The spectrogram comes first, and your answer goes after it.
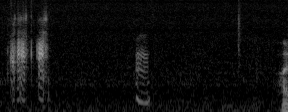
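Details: Miez, a female pet cat with a habitual strange reaction to sneezes, real or pretended: two quick noisy bursts, then a short curved chirping meow, with quiet room background.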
